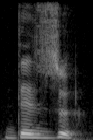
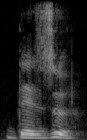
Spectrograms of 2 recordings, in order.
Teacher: And the S is going to be linked to the O, and this is going to give you a Z sound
